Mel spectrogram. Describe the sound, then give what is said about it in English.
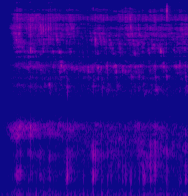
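A continuous wet slurping of a non-alcoholic drink lasting about two seconds, with bubbly, gurgling bursts over a steady airy hiss and no talking. “Well, I'll tell you, I don't recommend slurping that kind of liquid that way.”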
